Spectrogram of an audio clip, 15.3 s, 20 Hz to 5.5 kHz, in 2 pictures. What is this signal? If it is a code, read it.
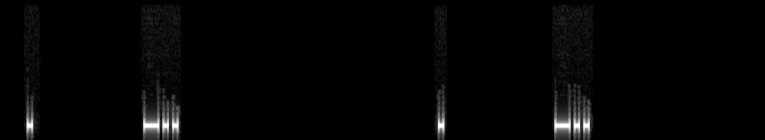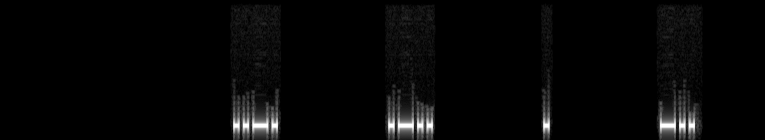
Morse code, heard as a keyed tone, about 25 wpm, spaced as for 7 wpm, 600 Hz. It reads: ED ED FLED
